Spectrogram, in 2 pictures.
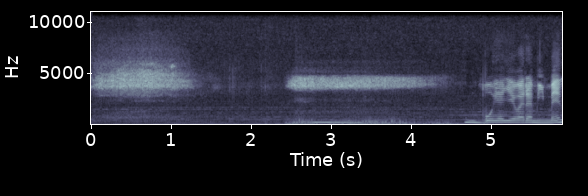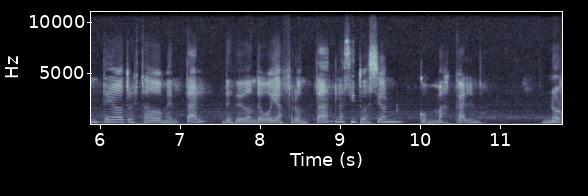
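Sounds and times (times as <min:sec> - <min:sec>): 
slow airy inhale: 0:00.0 - 0:01.5, 0:02.4 - 0:04.6
speech: 0:04.7 - 0:10.9, 0:11.5 - 0:11.7.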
